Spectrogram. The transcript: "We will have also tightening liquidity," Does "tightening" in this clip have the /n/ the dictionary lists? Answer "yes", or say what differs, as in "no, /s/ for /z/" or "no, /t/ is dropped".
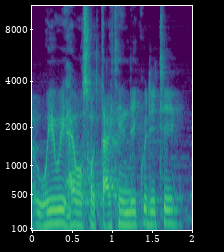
no, /n/ is dropped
